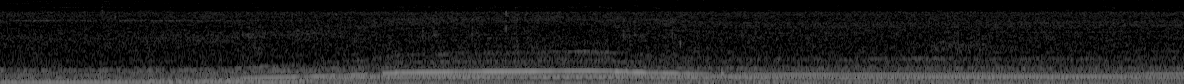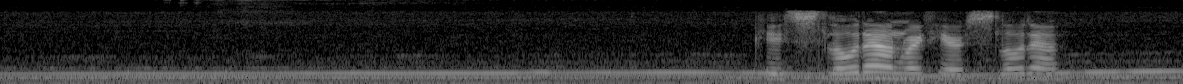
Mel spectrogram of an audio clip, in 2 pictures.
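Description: A motorcycle engine hums steadily, its pitch rising and falling as it rides.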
